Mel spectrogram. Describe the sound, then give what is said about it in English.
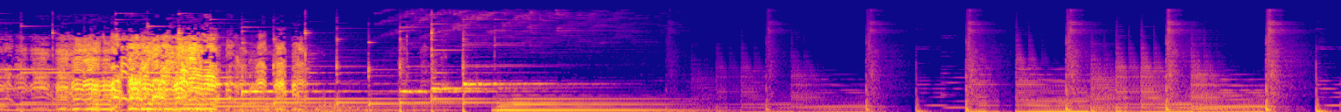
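A flock of geese honks loudly for a few seconds, a dense overlapping clamor, before giving way to sustained tinkling, chime-like tones with no talking. “I still see the geese from time to time, but not as regularly as I used to.”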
